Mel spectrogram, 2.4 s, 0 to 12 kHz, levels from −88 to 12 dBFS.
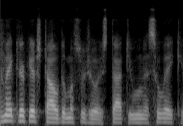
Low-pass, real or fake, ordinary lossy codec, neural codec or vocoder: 7.2 kHz; fake; Opus, 16 kbps; codec, 16 kHz, 0.5 kbps, FunCodec, trained on LibriTTS, 25 frames a second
